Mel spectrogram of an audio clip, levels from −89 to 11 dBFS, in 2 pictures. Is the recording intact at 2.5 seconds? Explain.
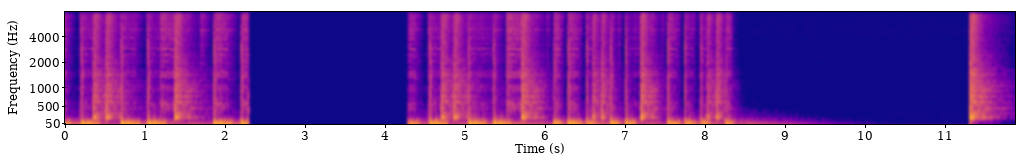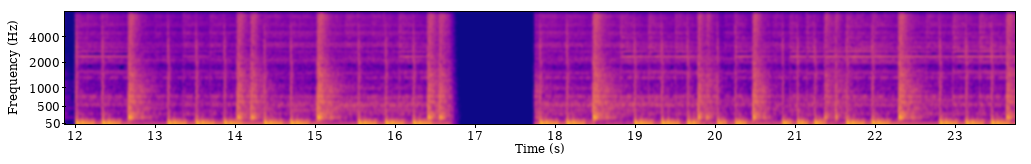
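No. At 2.5 s the audio is inside a call audio freeze from 2.30 to 4.31 s: the last sound carries on only briefly, then about 2 s of silence, likely from late packets emptying the jitter buffer. Unlike a dropout, nothing is lost. The sound resumes where it stopped, just later.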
